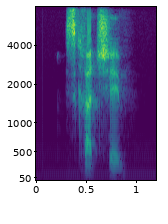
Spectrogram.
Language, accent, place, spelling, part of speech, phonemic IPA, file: French, France, Lyon, scratcher, verb, /skʁat.ʃe/, LL-Q150 (fra)-scratcher.wav
- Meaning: to scratch, to make a scratch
